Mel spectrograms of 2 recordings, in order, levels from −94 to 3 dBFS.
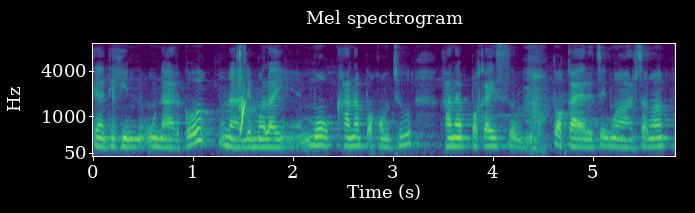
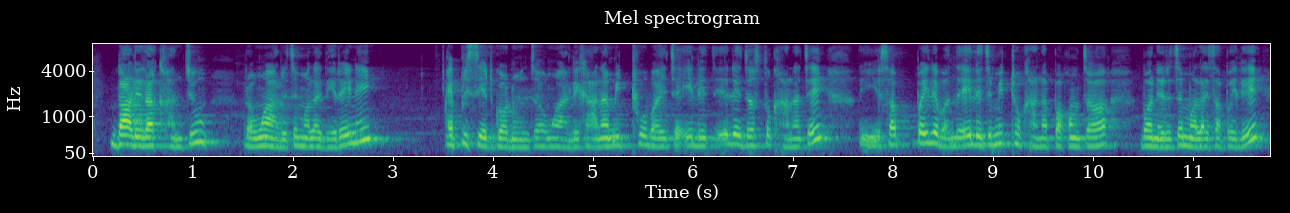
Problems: none marked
